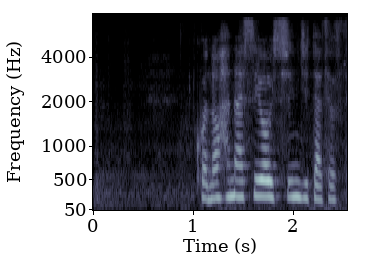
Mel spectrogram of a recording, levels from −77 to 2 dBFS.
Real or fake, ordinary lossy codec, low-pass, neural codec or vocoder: fake; AAC, 48 kbps; 7.2 kHz; codec, 16 kHz in and 24 kHz out, 0.8 kbps, FocalCodec, streaming, 65536 codes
